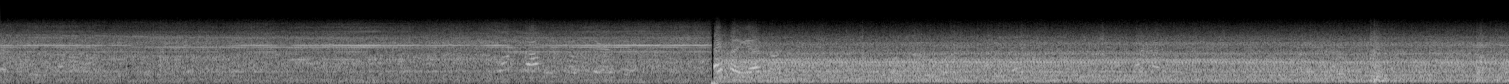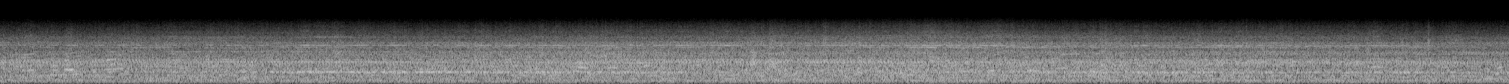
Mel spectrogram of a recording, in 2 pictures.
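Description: Jet aircraft engines running, a steady whine over a rumble, with indistinct voices. An edit about seven seconds in shifts the whine to a lower pitch.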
